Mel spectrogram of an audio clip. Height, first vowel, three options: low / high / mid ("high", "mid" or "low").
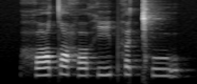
mid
